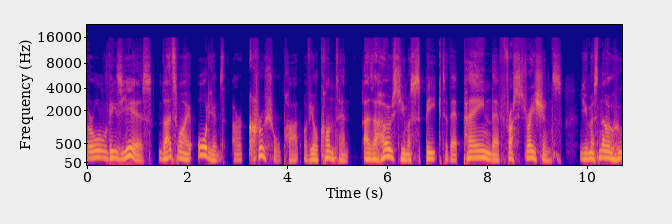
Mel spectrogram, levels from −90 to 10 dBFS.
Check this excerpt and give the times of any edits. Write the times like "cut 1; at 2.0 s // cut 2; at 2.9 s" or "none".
cut 1; at 1.3 s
